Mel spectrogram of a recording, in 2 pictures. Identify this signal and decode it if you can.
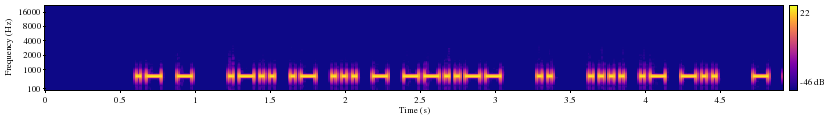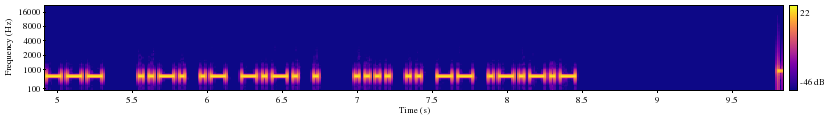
Morse code, heard as a keyed tone, about 36 wpm, 700 Hz. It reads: AT LAST, I HAD TO FACE HIM.
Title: Sentences from Top 1000 Words - Review Part 2 - 35wpm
